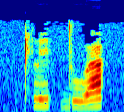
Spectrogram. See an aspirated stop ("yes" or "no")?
yes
